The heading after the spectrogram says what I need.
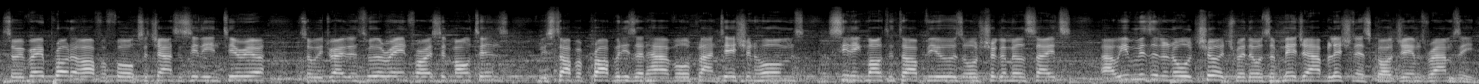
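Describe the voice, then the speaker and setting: A man's voice: sits high, flat delivery, fairly quick, over music. A man giving unscripted interview remarks as a tour operator. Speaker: tour operator, award winner.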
